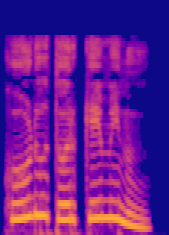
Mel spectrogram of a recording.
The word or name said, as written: ತರ್ಗಿ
